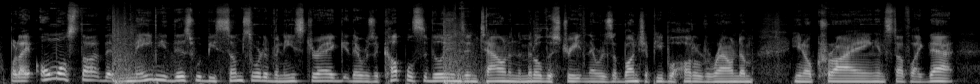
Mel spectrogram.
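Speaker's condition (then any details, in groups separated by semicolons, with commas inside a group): No condition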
